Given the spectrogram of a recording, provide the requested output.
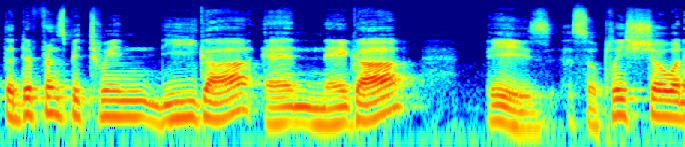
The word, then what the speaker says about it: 네가: it should be this okay this and the pronunciation is supposed to be something like Nega Nega versus Nega I so you can see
